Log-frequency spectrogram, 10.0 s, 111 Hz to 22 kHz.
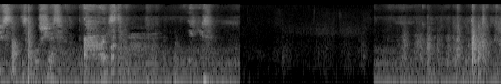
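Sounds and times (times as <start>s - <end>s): steady low hum: 0.0s - 5.0s.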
